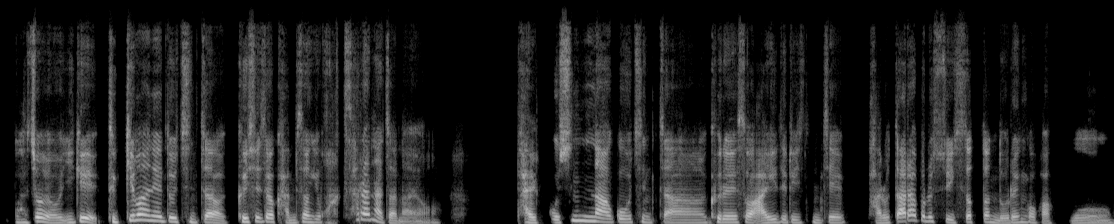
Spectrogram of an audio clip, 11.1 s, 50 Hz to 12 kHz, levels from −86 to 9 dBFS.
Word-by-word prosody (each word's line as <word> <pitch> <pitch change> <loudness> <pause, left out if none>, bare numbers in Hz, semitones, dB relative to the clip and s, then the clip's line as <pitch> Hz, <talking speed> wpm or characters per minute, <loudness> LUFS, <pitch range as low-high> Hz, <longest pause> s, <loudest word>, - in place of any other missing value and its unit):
맞아요. 160 -2 +2
이게 160 +8 +3
듣기만 270 +8 +3
해도 215 -4 +3
진짜 160 -8 +1
그 195 - +4
시절 195 -1 +2
감성이 165 +4 -2
확 160 - -9
살아나잖아요. 310 -1 -1 0.9
밝고 145 +2 0
신나고 195 - +2
진짜 150 -3 -4
그래서 165 -2 +1
아이들이 155 +1 0
인제 145 +1 -4 0.2
바로 135 +2 -4
따라 275 - +4
부를 230 -3 -2
수 175 - -10
있었던 170 +3 -2
노래인 155 +7 -4
것 155 - -3
같고. 70 - -8
165 Hz, 305 characters per minute, -22 LUFS, 145-200 Hz, 0.9 s, 그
